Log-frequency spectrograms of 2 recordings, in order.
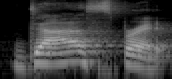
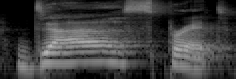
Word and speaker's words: desperate: Desperate. Where's the silent vowel? It's that middle e because again, you just hear this as two sounds. Desperate.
